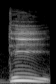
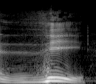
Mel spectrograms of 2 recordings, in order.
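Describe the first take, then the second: First: The word begins with a plain d sound. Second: The word begins with a buzzing z-like sound. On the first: The speaker calls it wrong. "jangan baca di" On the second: The speaker calls it right. "ini membacanya zi"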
